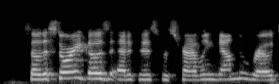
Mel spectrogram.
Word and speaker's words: Oedipus: Oedipus.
